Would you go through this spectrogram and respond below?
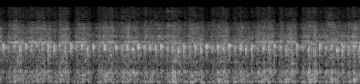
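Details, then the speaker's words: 1997 Toyota Kijang diesel with head gasket seep and oil in coolant: idles low and uneven, beat wavering about twice a second with lumpy clatter and heavy vibration; mechanic suspects loose timing, a dirty diesel filter or air in the fuel. "RPM suaranya seperti ini terlalu low rpm-nya tapi ini menurut saya kayak timingnya kendor atau filter solarnya nya kotor jadi seperti kekurangan gas atau setengah Masuk angin"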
